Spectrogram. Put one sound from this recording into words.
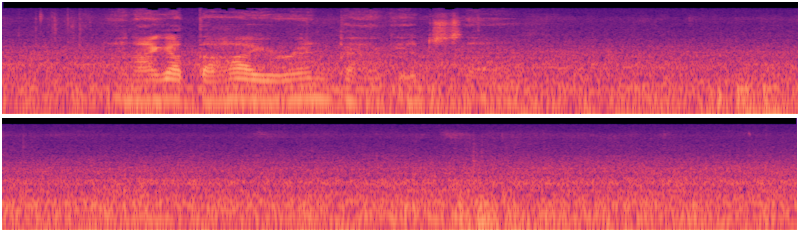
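Music plays from a car stereo.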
